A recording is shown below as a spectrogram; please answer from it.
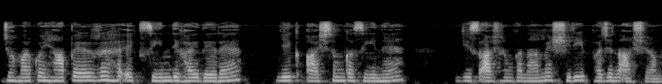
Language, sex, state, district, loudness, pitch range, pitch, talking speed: Hindi, female, Haryana, Rohtak, -21 LUFS, 160-180 Hz, 170 Hz, 225 wpm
